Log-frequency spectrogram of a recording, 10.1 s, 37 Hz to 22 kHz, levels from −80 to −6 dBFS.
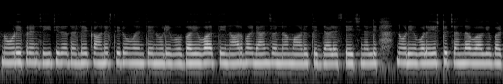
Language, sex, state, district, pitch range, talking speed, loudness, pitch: Kannada, female, Karnataka, Bellary, 185-195 Hz, 95 wpm, -29 LUFS, 190 Hz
